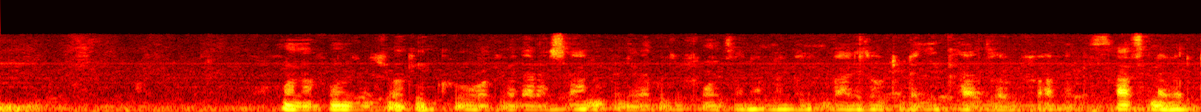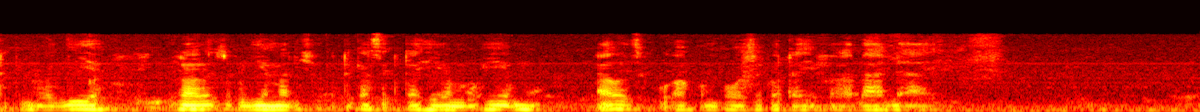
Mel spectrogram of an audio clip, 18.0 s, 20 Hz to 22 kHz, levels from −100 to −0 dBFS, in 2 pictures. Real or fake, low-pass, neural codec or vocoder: fake; 7.2 kHz; vocoder, 44.1 kHz, 80 mel bands, Vocos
